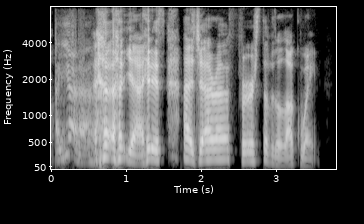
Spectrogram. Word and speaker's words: Ayara: Ajare? No. Ayara.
